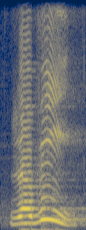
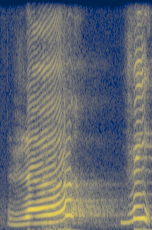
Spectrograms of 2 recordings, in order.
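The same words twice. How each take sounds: First: Said in the usual way. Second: Very slow, syllables drawn out; slow dictation. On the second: Shown as a demonstration. Teacher revising dictation words, very slowly. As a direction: stretch it for the class. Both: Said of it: "चलिए अब हम इन्हें फिर से दोहराते हैं।".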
